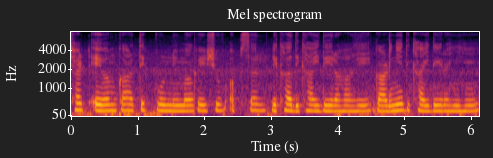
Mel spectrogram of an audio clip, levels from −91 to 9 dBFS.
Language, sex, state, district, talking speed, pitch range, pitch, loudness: Hindi, female, Chhattisgarh, Rajnandgaon, 165 wpm, 200-215 Hz, 205 Hz, -15 LUFS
